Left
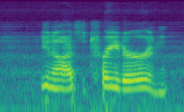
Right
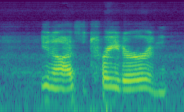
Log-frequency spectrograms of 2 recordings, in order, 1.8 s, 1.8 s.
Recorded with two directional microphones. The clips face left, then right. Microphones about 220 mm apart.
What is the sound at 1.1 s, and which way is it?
Speech, 25° left (ahead or behind).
